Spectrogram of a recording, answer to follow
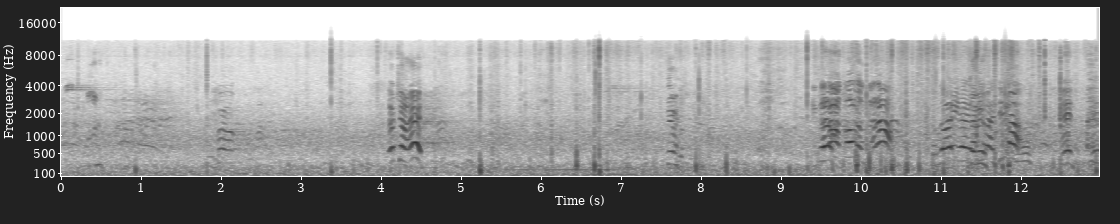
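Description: Footballers shouting short calls to each other during play, the loudest bursts about four seconds in and again near the end, with a few sharp knocks scattered through.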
